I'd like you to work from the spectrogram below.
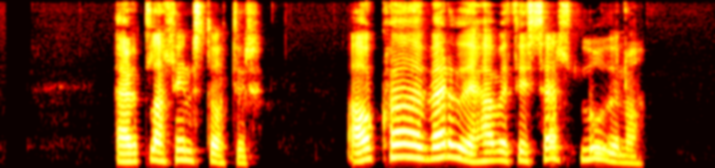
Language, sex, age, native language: Icelandic, male, 12, Icelandic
